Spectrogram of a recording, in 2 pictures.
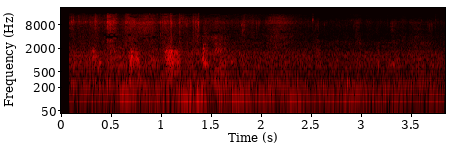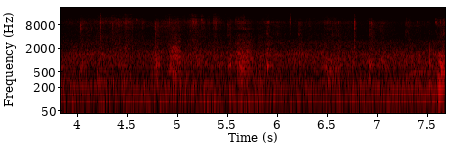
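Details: A Boerboel and a Kuvasz bark at a horse: deep barks in scattered bursts over a noisy outdoor background with some human speech.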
